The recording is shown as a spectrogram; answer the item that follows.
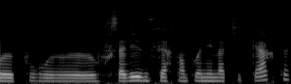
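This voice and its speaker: A woman with a fairly low pitch speaks at a fairly slow pace, the sound dry and close with no echo. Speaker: craft vlogger. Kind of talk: casual vlog. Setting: in a car. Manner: hesitant.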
